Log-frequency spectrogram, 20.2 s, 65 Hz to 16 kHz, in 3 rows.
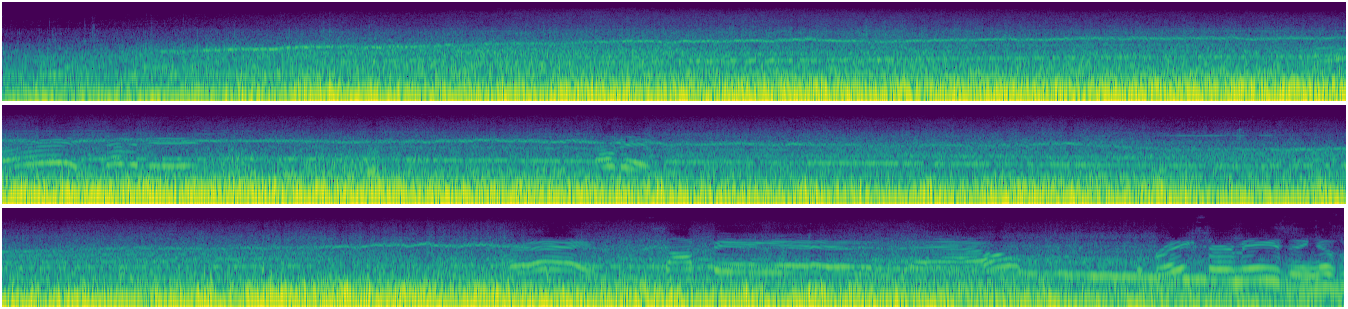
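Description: Spark Cycleworks Javelin 8 kW electric motorbike's motor whining as it accelerates, its pitch climbing over the first several seconds, holding, then sliding down near the end as the bike slows. Under it is a steady rush of wind on the microphone and tyre noise.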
